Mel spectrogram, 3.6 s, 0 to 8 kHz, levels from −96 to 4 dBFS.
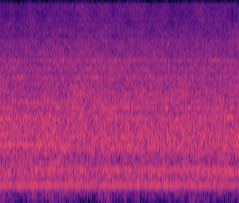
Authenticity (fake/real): fake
